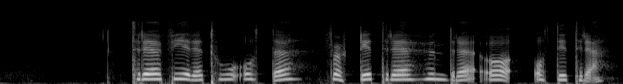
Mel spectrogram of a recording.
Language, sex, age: Norwegian, female, 45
